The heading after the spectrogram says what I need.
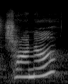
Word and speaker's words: chana: It's Chana. Yes, we know that. How's it, Chana? No, not Shana.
